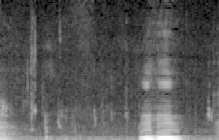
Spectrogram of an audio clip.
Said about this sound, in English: When I get done being happy, I'll let you know. I'm still chewing it. It's amazing.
